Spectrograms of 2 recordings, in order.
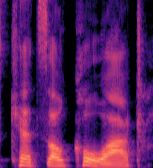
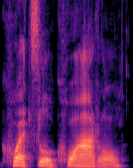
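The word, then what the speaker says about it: Quetzalcoatl: the second world is ketal koat and I'm pronouncing it like the the Aztecs would people often call him Quetzel Quaddle. Okay, the feathered serpent god. Ketzel Kawat was the second sun ruler.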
